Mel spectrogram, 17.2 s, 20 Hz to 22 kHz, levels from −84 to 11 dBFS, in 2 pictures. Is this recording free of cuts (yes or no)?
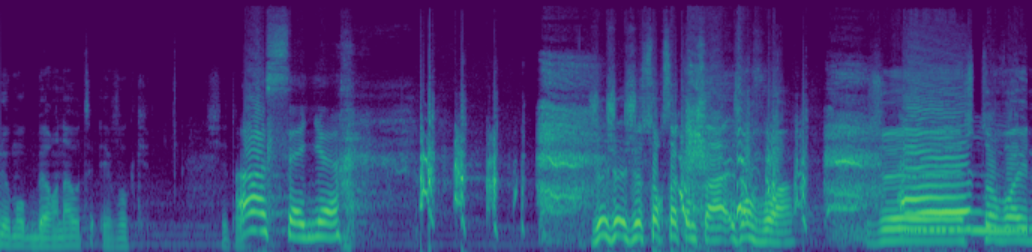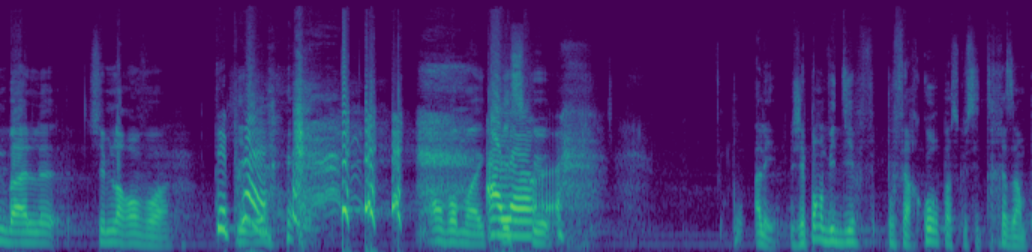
yes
